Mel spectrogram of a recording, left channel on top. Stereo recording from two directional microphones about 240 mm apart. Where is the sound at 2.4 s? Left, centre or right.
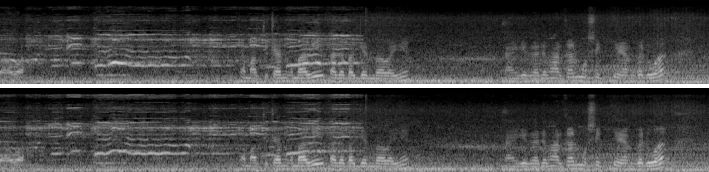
Centre.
